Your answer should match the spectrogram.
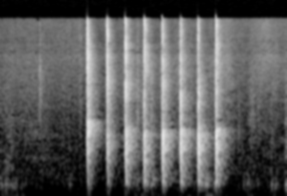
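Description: One person's hands clapping, eight even claps at about four a second, starting a little over a second in: applause at the end of a piano piece.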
